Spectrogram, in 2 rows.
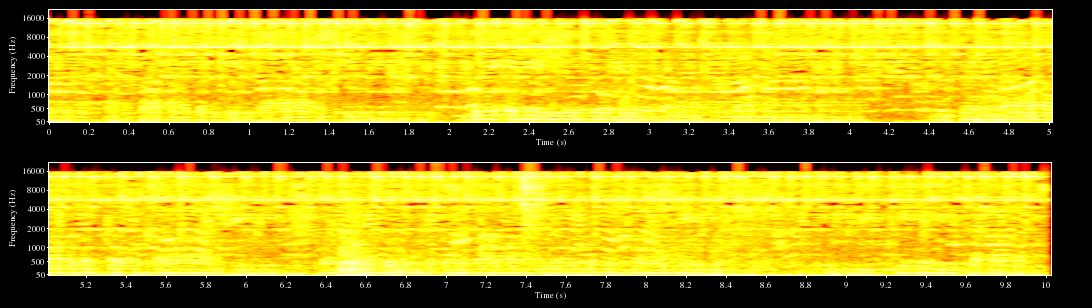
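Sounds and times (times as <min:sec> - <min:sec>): bells ringing: 0:00.0 - 0:10.0.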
